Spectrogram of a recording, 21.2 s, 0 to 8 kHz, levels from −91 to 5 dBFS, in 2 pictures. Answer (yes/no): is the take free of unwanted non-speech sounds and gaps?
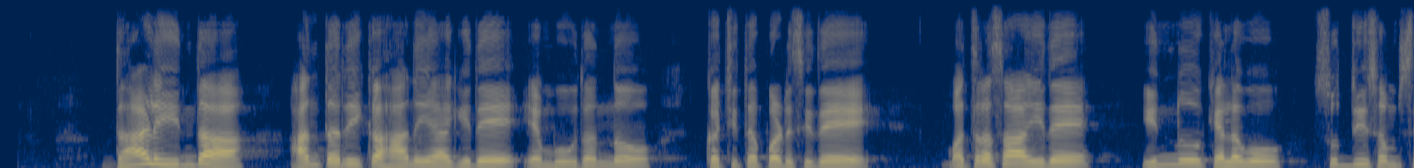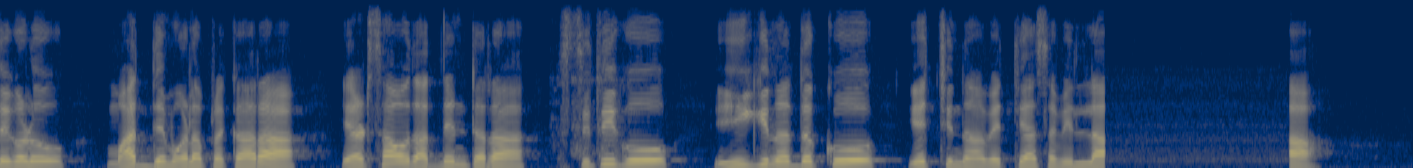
yes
